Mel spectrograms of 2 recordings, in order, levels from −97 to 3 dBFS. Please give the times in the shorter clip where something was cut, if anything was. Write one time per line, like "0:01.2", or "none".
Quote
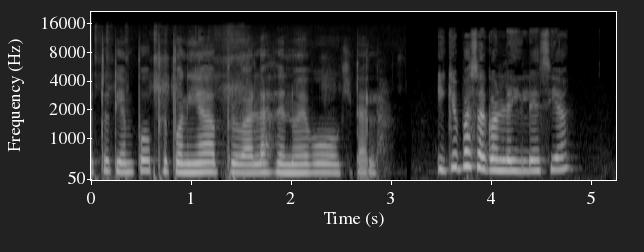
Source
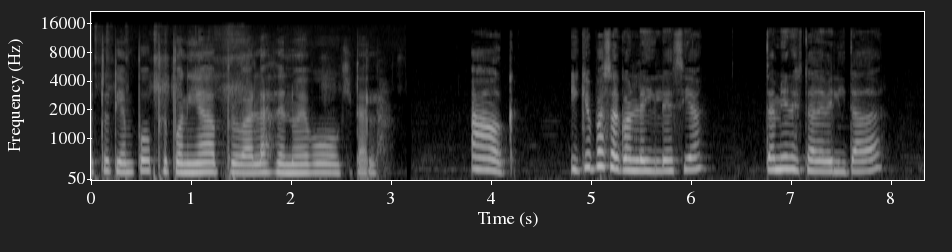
0:03.3

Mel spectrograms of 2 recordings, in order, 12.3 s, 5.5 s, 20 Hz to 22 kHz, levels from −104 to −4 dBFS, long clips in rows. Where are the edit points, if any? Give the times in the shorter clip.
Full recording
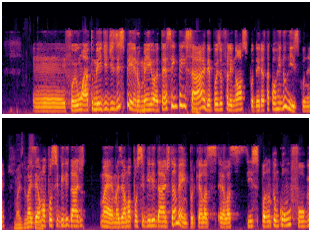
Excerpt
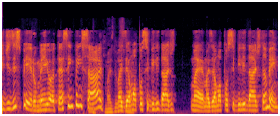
0:02.0

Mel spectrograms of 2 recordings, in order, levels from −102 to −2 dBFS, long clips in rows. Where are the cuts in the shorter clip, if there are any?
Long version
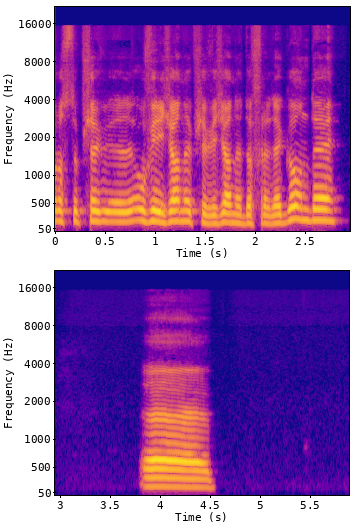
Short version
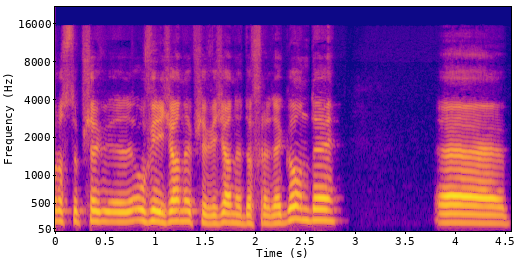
none

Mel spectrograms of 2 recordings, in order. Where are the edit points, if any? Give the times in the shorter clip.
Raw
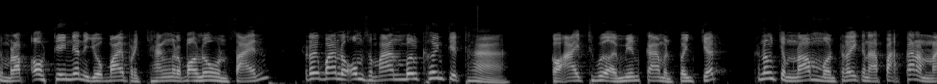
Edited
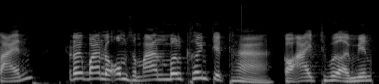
0:02.8

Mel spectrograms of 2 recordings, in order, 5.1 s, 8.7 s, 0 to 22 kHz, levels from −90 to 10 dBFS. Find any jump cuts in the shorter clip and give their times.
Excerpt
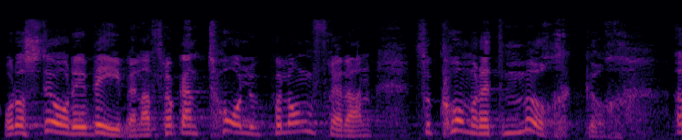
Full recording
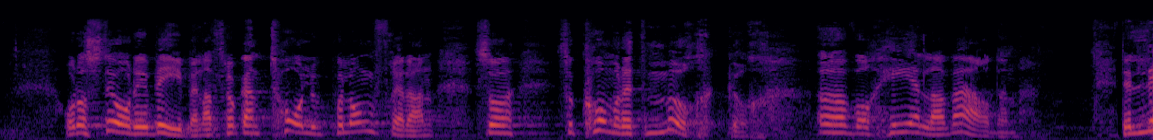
0:03.1

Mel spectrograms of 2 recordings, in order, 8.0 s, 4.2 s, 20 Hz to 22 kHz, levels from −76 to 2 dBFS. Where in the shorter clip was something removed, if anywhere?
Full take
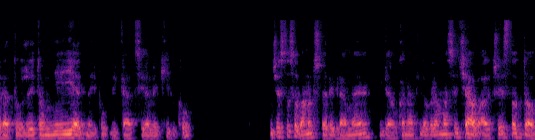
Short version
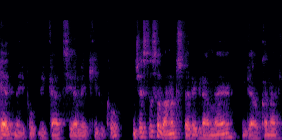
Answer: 0:01.9

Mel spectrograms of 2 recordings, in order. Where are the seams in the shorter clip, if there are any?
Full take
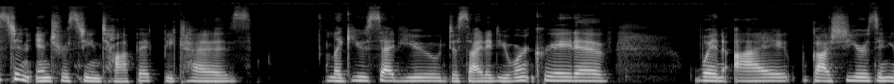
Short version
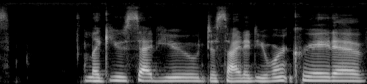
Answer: none

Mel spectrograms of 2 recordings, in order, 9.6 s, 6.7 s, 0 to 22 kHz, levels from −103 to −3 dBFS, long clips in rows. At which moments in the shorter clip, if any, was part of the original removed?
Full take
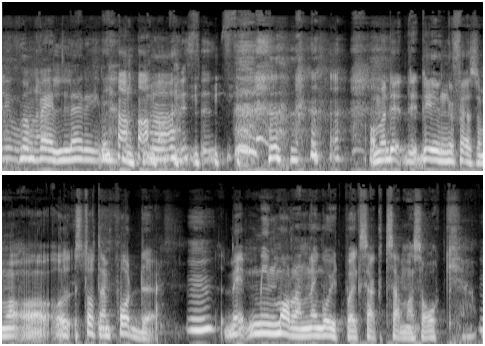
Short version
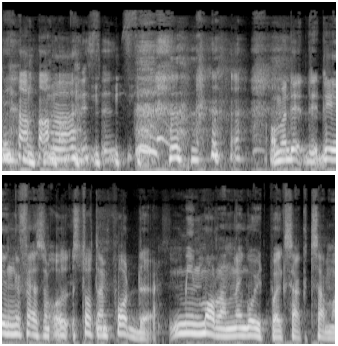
0:03.8
0:05.0

